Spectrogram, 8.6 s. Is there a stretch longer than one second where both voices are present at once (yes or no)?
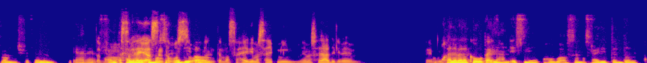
yes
